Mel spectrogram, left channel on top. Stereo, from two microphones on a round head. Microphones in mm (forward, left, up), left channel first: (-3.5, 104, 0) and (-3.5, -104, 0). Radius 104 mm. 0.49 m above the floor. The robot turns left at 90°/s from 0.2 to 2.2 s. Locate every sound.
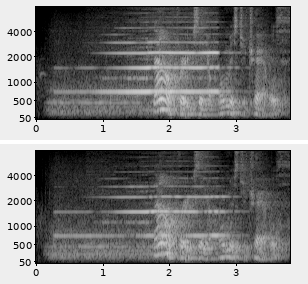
0.3 s a flute: 120° right, 0.8 m; by 2.8 s 65° left, 0.8 m
1.8 s a woman speaking: 110° left, 1.8 m; by 3.8 s 70° left, 1.8 m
